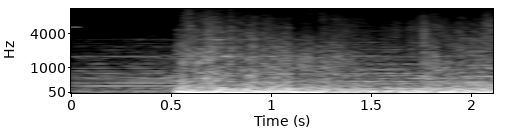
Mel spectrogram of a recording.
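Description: Film explosion sound effect of a remotely detonated explosive arrow. It comes as a sudden loud blast about half a second in and rumbles on, under the film's music.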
